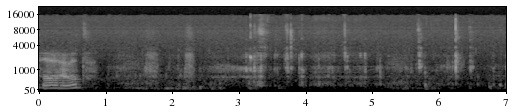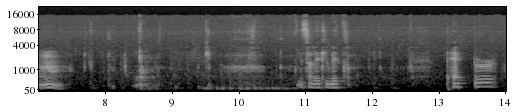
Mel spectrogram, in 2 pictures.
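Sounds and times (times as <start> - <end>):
person chewing noodles: 1.6 - 10.9, 11.6 - 12.7.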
